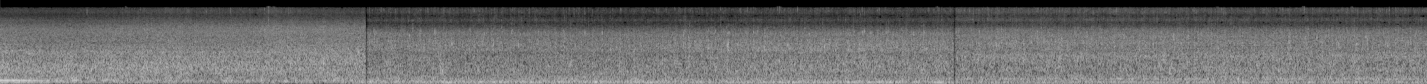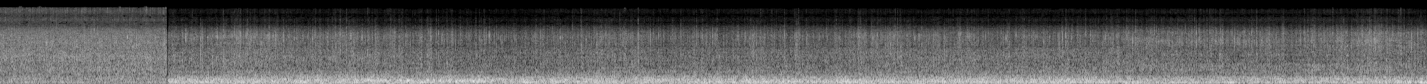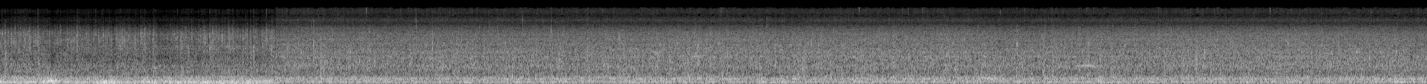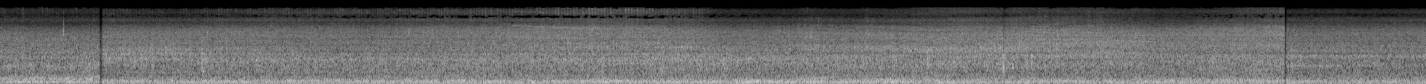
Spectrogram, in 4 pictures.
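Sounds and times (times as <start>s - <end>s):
floodwater rushing down a street: 0.0s - 57.0s
heavy rain: 0.0s - 57.0s
low rumble: 15.9s - 57.0s.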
